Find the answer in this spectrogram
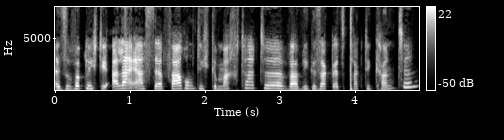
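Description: Recorded dry and close with no echo, a woman speaks at a high pitch and moderate pace with ordinary pitch variation. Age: 30s. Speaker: engineer. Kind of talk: interview. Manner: hesitant, many fillers.

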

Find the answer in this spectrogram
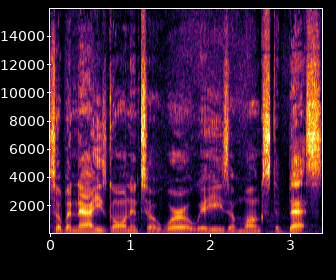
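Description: With a New York accent, a man speaks at a fairly slow pace. His pitch is fairly low, with ordinary pitch variation. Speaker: former college basketball player and youth coach. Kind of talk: interview. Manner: casual.

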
